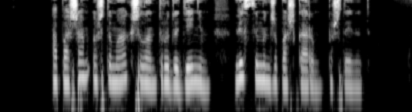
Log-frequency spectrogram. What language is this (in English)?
Mari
